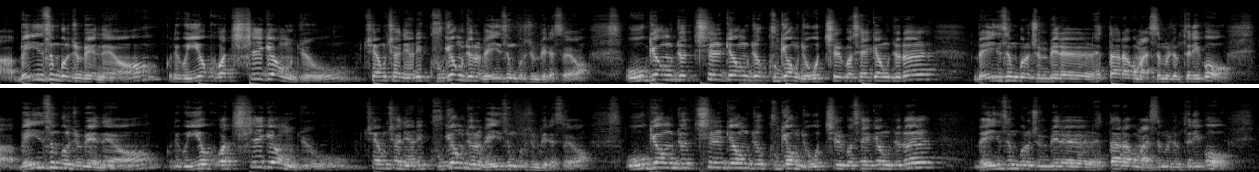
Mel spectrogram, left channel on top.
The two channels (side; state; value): both; normal; correlation 0.34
